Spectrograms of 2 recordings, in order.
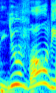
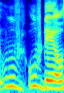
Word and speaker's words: Uvalde: Uvalde. I want to say Oofdale so bad. I get it because of the way it's spelled.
